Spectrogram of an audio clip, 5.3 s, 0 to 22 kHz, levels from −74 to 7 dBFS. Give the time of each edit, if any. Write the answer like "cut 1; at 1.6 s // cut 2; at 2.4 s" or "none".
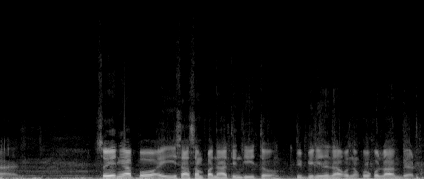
none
